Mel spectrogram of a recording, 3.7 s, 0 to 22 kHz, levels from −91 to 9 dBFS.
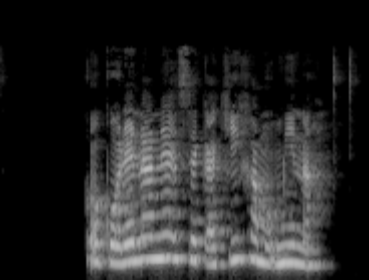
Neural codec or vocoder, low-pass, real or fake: none; 10.8 kHz; real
